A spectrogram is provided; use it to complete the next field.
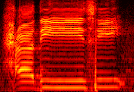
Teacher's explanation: ہا کو گلے سے نکالا سا پر زبان نکالی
